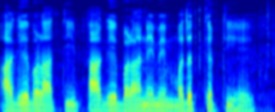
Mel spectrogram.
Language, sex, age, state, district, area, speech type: Urdu, male, 30-45, Uttar Pradesh, Lucknow, rural, spontaneous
